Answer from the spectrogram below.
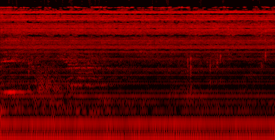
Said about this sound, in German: Das Brummen wird auch besser.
